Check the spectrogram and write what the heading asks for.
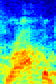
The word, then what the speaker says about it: Maroko: I am Coach Maroko, pronounced just like the country, spelled absolutely nothing like it.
